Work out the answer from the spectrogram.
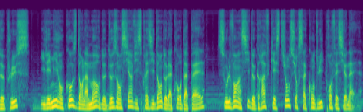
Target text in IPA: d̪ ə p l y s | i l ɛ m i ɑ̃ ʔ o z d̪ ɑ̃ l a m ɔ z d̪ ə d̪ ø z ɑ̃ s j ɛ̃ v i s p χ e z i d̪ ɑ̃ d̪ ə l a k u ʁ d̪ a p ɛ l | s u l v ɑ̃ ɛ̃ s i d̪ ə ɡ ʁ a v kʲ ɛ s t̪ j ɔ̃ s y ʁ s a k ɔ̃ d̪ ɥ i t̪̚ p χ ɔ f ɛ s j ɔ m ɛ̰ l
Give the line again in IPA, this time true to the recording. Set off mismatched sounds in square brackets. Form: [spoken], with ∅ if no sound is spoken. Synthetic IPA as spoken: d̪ ə p l y s | i l ɛ m i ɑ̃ [k] o z d̪ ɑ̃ l a m ɔ [ʁ] d̪ ə d̪ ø z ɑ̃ s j ɛ̃ v i s p χ e z i d̪ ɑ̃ d̪ ə l a k u ʁ d̪ a p ɛ l | s u l v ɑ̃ ɛ̃ s i d̪ ə ɡ ʁ a v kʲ ɛ s t̪ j ɔ̃ s y ʁ s a k ɔ̃ d̪ ɥ i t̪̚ p χ ɔ f ɛ s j ɔ [n] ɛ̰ l

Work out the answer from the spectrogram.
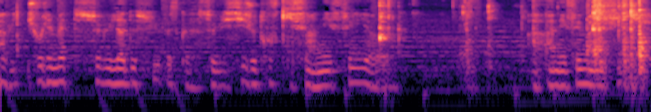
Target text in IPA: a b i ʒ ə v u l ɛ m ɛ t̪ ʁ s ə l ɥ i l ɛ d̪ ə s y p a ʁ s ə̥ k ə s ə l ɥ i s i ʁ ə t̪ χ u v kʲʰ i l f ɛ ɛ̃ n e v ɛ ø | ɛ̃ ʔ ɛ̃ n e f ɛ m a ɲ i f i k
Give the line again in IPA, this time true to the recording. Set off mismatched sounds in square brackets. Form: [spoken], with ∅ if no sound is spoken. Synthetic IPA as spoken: a [w] i ʒ ə v u l ɛ m ɛ t̪ [χ] s ə l ɥ i l [a] d̪ ə s y p a ʁ s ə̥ k ə s ə l ɥ i s i [ʒ] ə t̪ χ u v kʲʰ i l f ɛ ɛ̃ n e [f] ɛ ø | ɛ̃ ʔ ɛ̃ n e f ɛ m a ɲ i f i k

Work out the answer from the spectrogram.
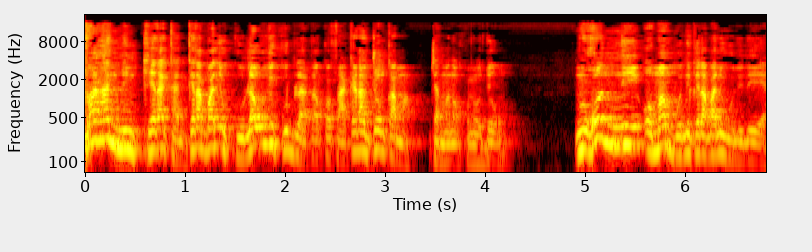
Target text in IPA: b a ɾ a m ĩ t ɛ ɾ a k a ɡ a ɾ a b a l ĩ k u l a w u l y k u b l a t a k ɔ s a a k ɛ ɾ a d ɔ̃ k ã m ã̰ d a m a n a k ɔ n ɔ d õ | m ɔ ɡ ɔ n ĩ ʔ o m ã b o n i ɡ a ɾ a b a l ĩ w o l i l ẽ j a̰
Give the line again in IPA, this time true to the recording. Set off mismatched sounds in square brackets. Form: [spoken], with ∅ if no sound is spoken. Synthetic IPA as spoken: b a ɾ a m ĩ [k] ɛ ɾ a k a ɡ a ɾ a b a l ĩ k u l a w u l [i] k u b l a t a k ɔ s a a k ɛ ɾ a [d͡ʒ] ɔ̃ k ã m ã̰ [d͡ʒ] a m a n a k ɔ n ɔ d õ | m ɔ ɡ ɔ n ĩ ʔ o m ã b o n i ɡ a ɾ a b a l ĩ w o l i l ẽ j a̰

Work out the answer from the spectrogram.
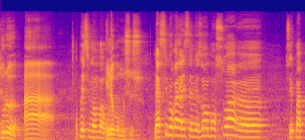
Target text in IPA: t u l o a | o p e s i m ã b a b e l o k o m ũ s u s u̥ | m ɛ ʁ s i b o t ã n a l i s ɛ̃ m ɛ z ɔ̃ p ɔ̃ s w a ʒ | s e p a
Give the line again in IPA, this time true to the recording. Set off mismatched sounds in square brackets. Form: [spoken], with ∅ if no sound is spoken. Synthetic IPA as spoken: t u [ɾ] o a | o p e s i m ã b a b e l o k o m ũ s u s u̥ | m ɛ ʁ s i b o [k] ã n a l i s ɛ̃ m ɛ z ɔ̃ [b] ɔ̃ s w a [ʁ] | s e p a

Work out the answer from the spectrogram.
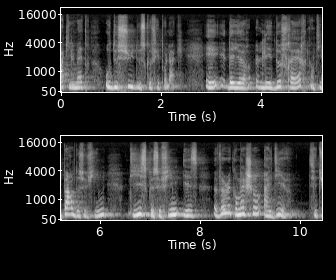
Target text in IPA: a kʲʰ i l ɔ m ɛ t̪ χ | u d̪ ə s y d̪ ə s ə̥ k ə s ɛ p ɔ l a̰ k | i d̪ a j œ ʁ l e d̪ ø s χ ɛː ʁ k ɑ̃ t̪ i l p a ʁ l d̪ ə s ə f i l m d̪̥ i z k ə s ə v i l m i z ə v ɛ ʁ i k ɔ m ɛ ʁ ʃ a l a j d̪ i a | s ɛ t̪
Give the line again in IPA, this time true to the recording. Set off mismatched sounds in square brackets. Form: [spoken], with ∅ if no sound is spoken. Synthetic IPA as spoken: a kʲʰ i l ɔ m ɛ t̪ χ | [o] d̪ ə s y d̪ ə s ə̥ k ə [f] ɛ p ɔ l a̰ k | [e] d̪ a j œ ʁ l e d̪ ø [f] χ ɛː ʁ k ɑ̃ t̪ i l p a ʁ l d̪ ə s ə f i l m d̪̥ i z k ə s ə [f] i l m i z ə v ɛ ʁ i k ɔ m ɛ ʁ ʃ a l a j d̪ i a | s ɛ t̪

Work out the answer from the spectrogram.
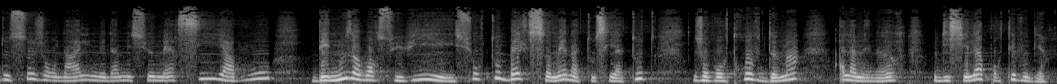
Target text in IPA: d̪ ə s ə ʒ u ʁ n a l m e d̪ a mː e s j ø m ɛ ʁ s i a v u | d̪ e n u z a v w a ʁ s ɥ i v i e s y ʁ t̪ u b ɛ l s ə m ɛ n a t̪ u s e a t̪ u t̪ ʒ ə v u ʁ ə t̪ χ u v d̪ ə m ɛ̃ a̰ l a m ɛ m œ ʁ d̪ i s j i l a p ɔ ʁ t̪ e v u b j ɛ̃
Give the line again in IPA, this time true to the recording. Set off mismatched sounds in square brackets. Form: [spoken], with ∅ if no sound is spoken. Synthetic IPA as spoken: d̪ ə s ə ʒ u ʁ n a l m e d̪ a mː e s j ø m ɛ ʁ s i a v u | d̪ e n u z a v w a ʁ s ɥ i v i e s y ʁ t̪ u b ɛ l s ə m ɛ n a t̪ u s e a t̪ u t̪ ʒ ə v u ʁ ə t̪ χ u v d̪ ə m ɛ̃ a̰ l a m ɛ m œ ʁ d̪ i s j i l a p ɔ ʁ t̪ e v u b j ɛ̃

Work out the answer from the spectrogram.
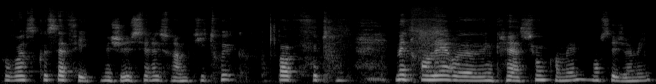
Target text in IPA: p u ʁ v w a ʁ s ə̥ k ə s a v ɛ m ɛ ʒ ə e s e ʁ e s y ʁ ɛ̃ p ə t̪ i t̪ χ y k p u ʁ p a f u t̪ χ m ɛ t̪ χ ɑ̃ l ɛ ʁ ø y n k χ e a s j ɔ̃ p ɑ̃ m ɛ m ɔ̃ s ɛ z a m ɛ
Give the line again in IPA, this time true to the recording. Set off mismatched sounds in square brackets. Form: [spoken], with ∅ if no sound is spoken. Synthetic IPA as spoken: p u ʁ v w a ʁ s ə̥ k ə s a [f] ɛ m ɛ ʒ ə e s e ʁ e s y ʁ ɛ̃ p ə t̪ i t̪ χ y k p u ʁ p a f u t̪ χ m ɛ t̪ χ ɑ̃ l ɛ ʁ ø y n k χ e a s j ɔ̃ [k] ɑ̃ m ɛ m ɔ̃ s ɛ [ʒ] a m ɛ

